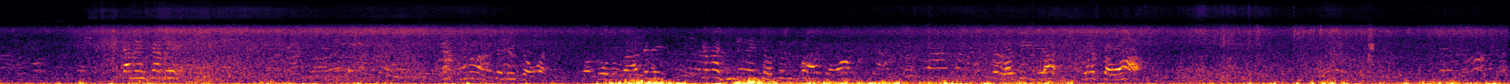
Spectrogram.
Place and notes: Small port, Sound of the waves, Many tourists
